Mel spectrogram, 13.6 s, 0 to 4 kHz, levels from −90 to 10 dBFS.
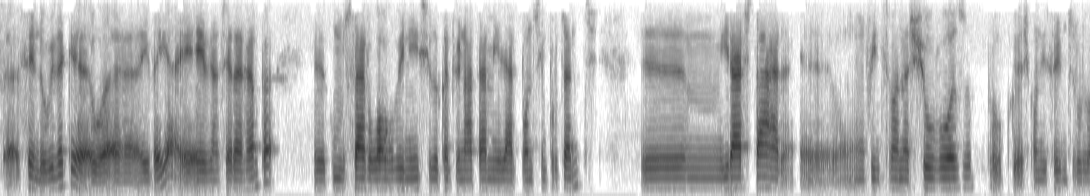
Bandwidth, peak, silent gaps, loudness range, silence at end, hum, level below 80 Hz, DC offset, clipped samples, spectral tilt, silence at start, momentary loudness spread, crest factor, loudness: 4 kHz; 0 dBFS; none; 6 LU; 0 s; none; -66 dBFS; under 0.1%; under 0.1%; -9 dB/octave; 0.05 s; 13 LU; 22 dB; -22 LUFS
